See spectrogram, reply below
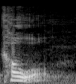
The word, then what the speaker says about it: kol: That term all things is translated from the Hebrew word kol. You can spell it K-O-L.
